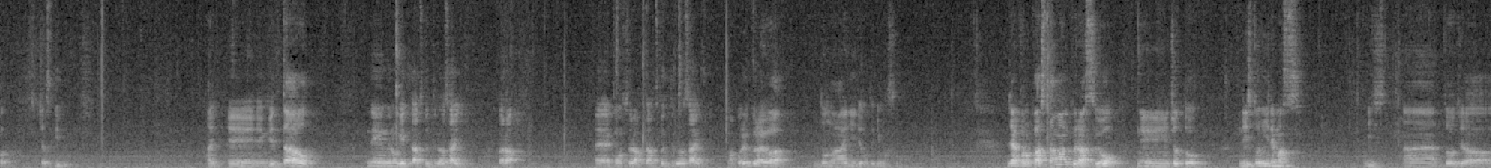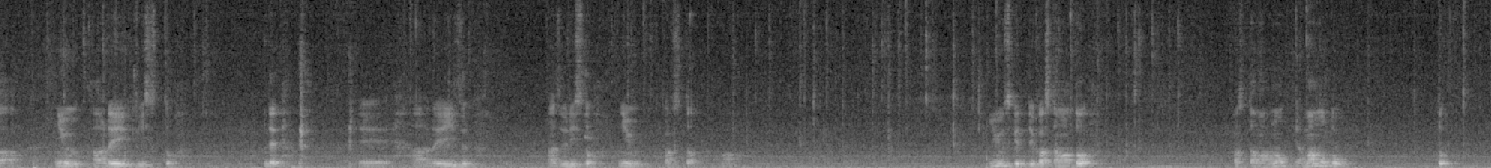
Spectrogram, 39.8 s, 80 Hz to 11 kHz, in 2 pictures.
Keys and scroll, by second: 0.9 alt+Return, 1.5 ctrl+n, 6.6 alt+Return, 7.3 ctrl+n, 22.7 Tab, 27.6 Tab, 36.0 Tab.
